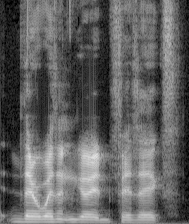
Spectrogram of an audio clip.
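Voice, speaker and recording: Laid-back young man, smooth voice. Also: medium pitch, little pitch movement, slow pace. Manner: laid-back, casual, trails off. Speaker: co-host. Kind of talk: casual chat.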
